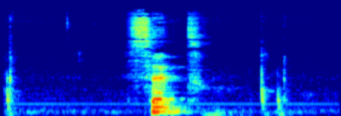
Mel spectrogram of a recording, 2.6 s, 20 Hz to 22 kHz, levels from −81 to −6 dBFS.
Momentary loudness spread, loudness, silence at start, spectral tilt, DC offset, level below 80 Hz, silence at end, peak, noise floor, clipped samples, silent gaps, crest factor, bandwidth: 23 LU; -24 LUFS; 0.05 s; -4.5 dB/octave; under 0.1%; -62 dBFS; 0.4 s; -8 dBFS; -59 dBFS; under 0.1%; none; 22 dB; 16.5 kHz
